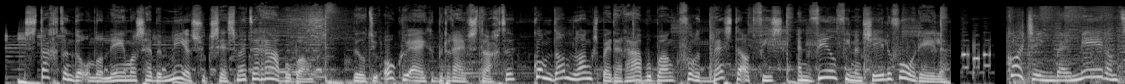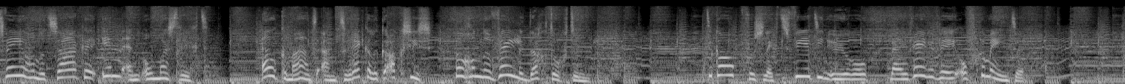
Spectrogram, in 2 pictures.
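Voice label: Dutch female voice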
